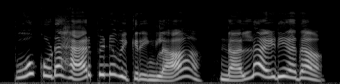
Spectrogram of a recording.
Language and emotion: Tamil, happy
